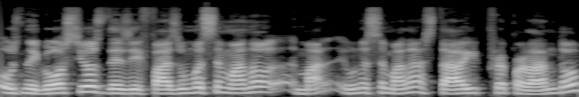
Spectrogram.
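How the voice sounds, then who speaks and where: On a very clean recording with a silent background, a man with a high pitch speaks fairly slowly with ordinary pitch variation. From United States. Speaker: activist. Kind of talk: interview. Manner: halting.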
